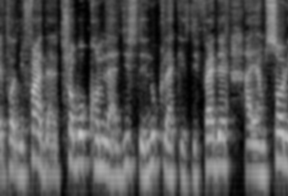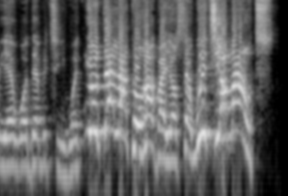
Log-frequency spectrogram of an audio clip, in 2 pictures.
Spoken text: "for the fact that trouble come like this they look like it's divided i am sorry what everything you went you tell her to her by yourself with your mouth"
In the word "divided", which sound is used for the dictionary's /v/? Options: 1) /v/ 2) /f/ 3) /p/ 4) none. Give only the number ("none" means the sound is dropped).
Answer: 2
